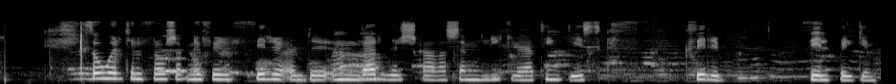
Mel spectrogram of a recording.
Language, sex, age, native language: Icelandic, female, 18-19, Icelandic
